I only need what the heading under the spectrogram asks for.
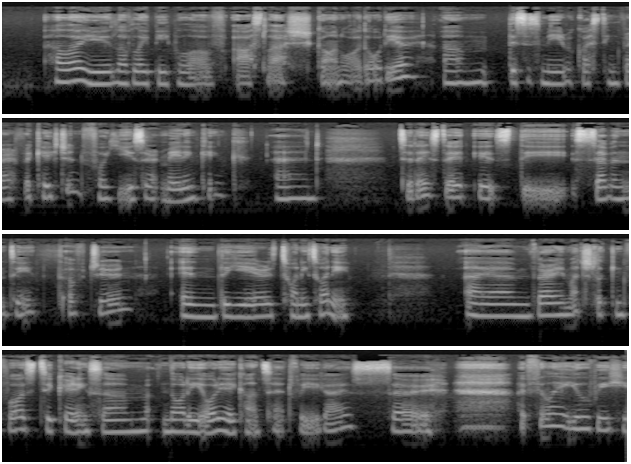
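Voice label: Female requesting verification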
